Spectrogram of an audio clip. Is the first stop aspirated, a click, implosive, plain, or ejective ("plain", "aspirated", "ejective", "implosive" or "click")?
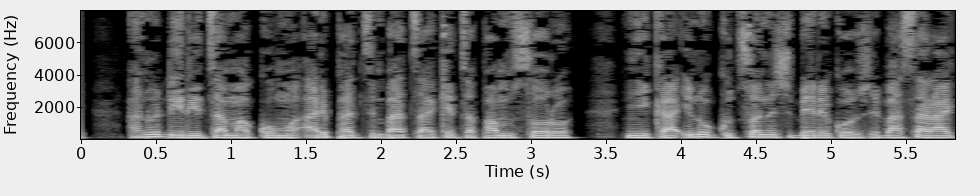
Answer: implosive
